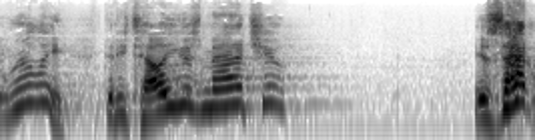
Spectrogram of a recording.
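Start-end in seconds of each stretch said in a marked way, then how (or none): 0.0-1.8 higher, lightly incredulous questioning; mock disbelief. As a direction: question it as if you can't believe it. Challenging an imagined believer's claim.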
